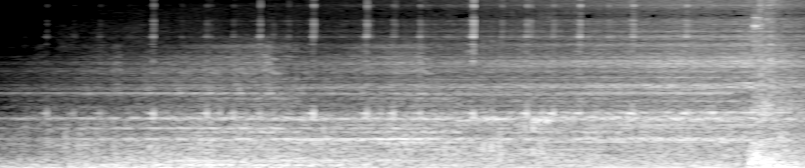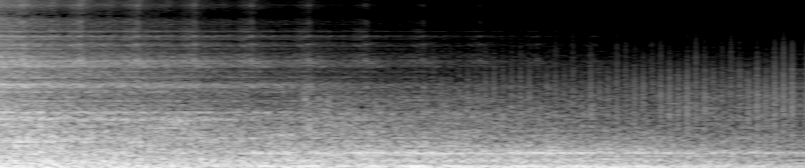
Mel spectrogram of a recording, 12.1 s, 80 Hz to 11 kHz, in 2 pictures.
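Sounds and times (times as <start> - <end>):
low cinematic drone: 0.0 - 12.0.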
